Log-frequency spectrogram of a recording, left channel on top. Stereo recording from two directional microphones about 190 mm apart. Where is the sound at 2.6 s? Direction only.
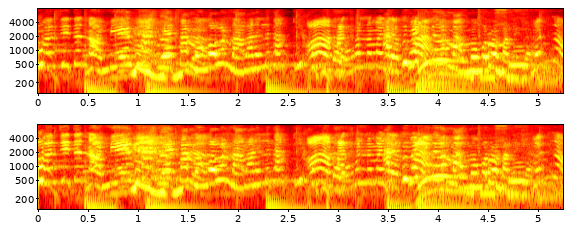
55° left (ahead or behind).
